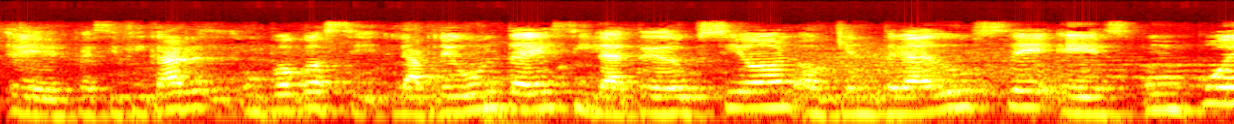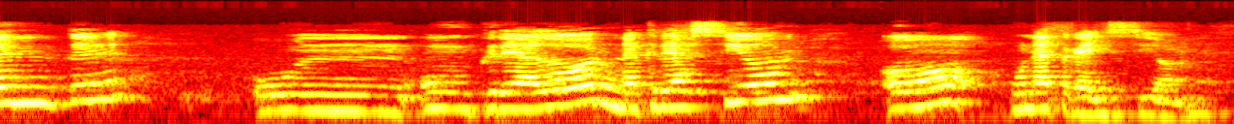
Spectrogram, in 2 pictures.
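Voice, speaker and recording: A woman's voice: medium pitch, expressive, takes it slowly, a little hiss or hum. A woman with an Argentine Spanish accent co-hosting a podcast, debating in a casual, conversational style. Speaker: podcast co-host. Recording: echoey, reverberant room.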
